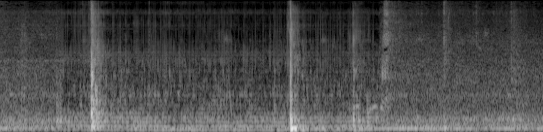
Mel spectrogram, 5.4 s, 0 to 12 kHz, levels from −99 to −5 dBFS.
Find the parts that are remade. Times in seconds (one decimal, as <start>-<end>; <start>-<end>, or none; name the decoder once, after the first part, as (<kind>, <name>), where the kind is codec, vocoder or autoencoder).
0.6-3.8 (vocoder, BigVGAN v2)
